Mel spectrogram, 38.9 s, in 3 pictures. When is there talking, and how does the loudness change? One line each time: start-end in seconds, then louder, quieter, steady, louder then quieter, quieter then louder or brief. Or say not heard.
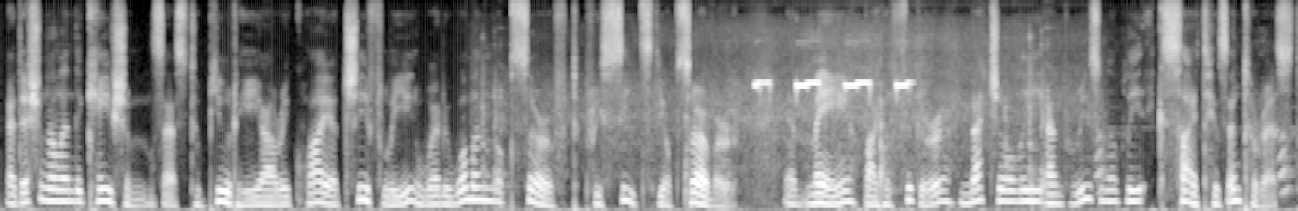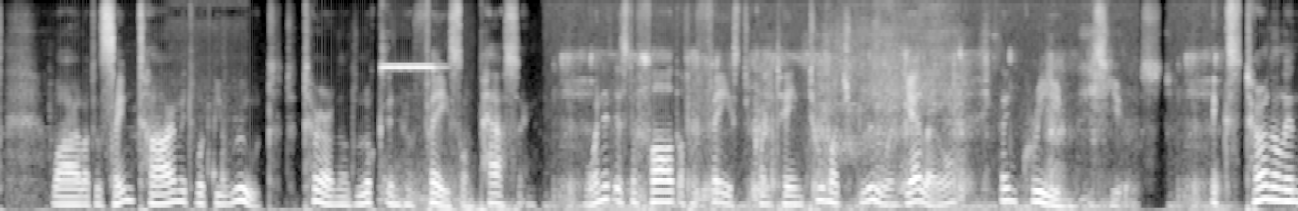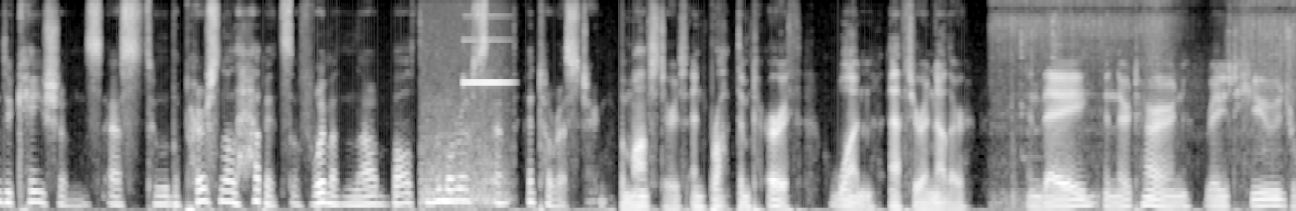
0.1-38.8 steady.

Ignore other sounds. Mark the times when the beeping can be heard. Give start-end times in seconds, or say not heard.
7.5-9.2, 16.8-17.7, 30.1-31.1.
